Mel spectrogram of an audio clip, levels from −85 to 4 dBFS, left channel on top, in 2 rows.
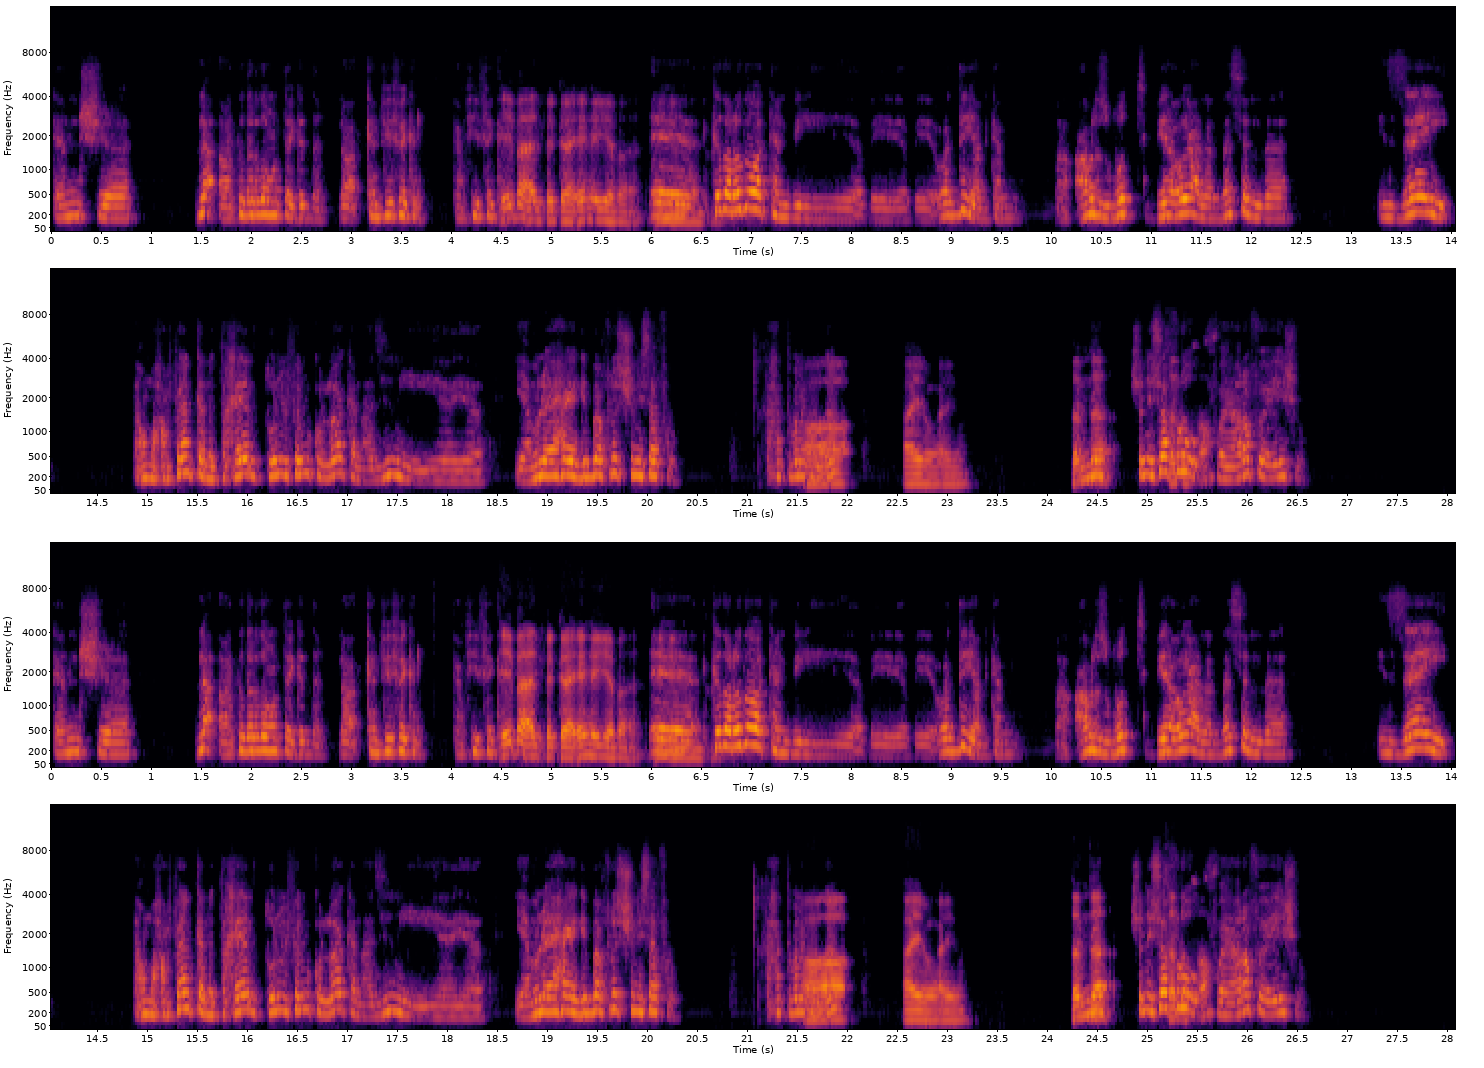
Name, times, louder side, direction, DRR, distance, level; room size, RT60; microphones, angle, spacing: voice 1, 0.0-0.8 1.4-3.7 4.0-4.4 6.0-9.6 10.0-10.8 11.1-12.3 13.3-13.9 14.9-18.4 18.7-20.3 21.2-21.9 24.3-24.6 24.9-26.5, equal, 20° right, 0.6 m, -28 dB
voice 2, 4.5-6.5 21.5-22.0 22.5-23.2 24.2-24.6 25.2-25.6, right 4 dB, 80° right, 0.6 m, -28 dB
3.4 x 2.0 x 3.3 m
head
